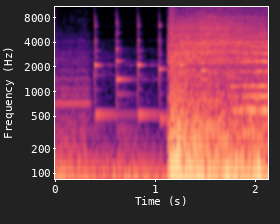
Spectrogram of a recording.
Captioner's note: Phone ringing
